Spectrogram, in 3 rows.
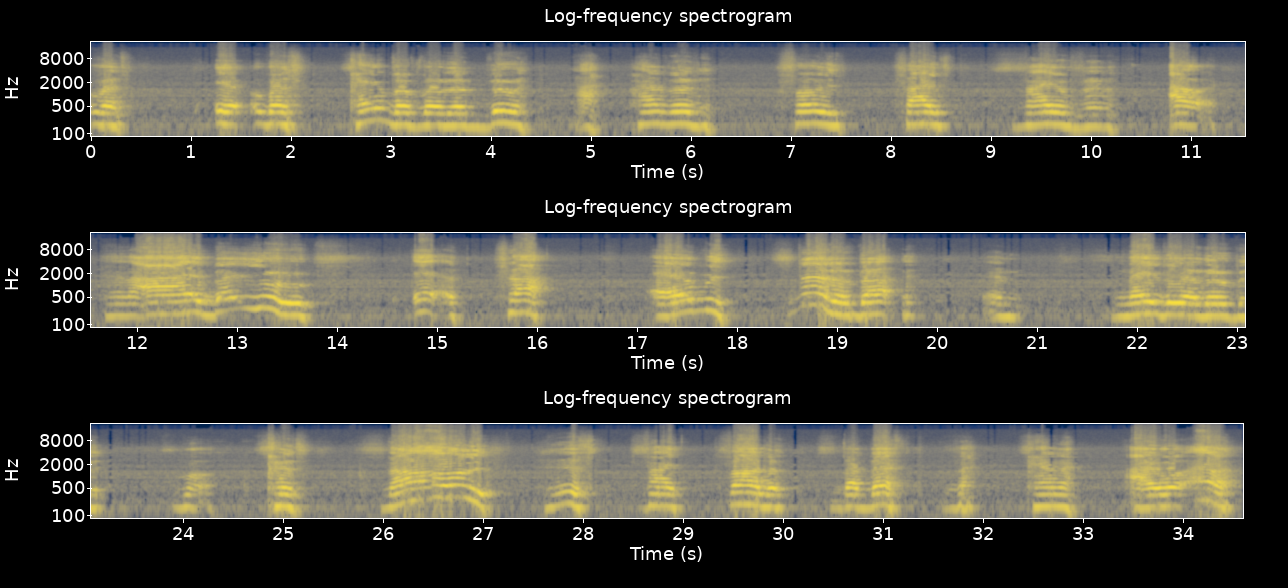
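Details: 30-year-old man with spastic quadriplegic cerebral palsy, born 11 weeks premature; dysarthria.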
